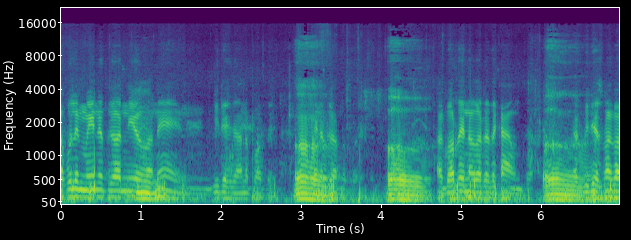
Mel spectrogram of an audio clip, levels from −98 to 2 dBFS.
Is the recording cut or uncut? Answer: uncut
